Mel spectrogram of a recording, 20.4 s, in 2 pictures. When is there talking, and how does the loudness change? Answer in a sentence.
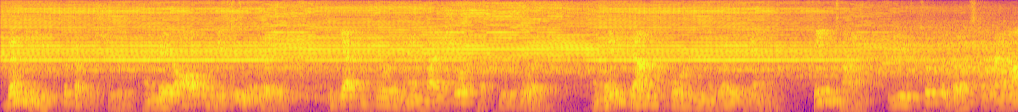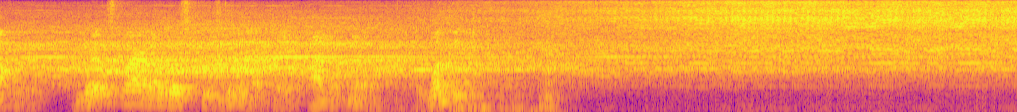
The talking can be heard from 0.0 to 14.9 s, at a steady volume.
